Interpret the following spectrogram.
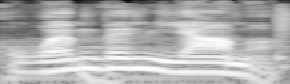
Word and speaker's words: Wembanyama: Pretty easy to say when you sound it out, that's Victor Wembanyama.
